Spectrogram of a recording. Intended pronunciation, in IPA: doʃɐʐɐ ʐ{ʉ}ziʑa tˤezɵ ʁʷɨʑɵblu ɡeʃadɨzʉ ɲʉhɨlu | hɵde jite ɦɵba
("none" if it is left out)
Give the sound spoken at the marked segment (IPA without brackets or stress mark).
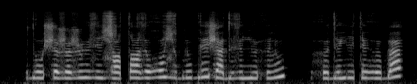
ʉ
